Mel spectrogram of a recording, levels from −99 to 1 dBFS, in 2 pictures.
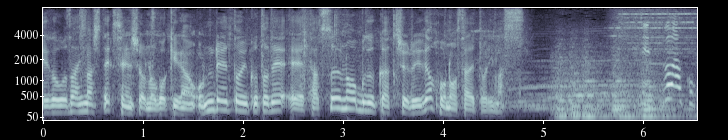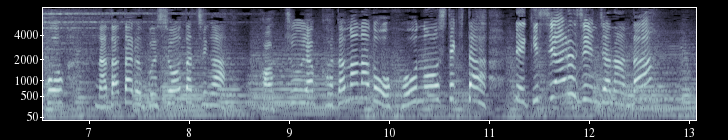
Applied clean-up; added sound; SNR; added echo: none; none; none; none.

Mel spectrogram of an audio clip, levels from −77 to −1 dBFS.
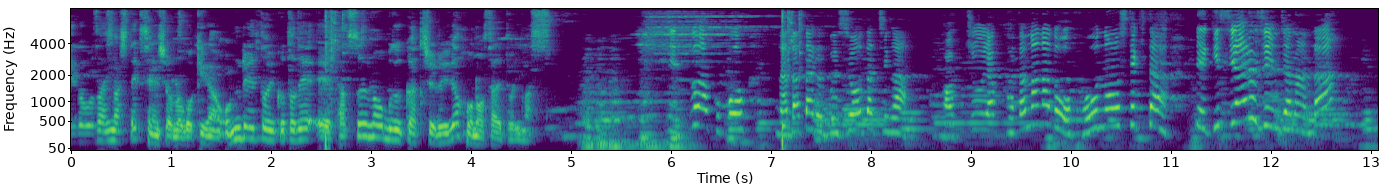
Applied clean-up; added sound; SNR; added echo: classical method WPE with log-MMSE.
